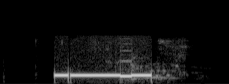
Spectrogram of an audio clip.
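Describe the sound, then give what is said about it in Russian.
A single touch-tone key beep sounds on a phone line during a call to a company's automated menu. It is one steady tone lasting about a second with some line noise, fairly loud, then fading hiss. “Если вы знаете внутренний номер сотрудника, наберите его в тоновом режиме или оставайтесь на линии.”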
